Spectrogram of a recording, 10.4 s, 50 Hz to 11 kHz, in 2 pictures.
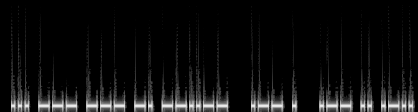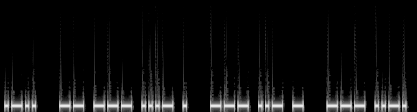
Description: Morse code, heard as a keyed tone, about 27 wpm, 700 Hz. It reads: SOON, WE WILL MOVE OUT OF
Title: Sentences from Top 1000 Words - Review Part 6 - 28wpm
